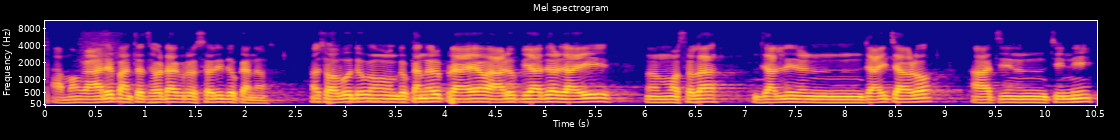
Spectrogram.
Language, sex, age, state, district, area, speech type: Odia, male, 45-60, Odisha, Dhenkanal, rural, spontaneous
